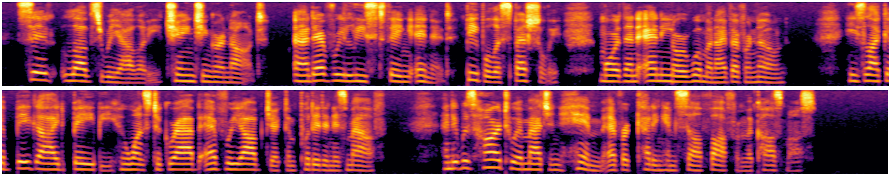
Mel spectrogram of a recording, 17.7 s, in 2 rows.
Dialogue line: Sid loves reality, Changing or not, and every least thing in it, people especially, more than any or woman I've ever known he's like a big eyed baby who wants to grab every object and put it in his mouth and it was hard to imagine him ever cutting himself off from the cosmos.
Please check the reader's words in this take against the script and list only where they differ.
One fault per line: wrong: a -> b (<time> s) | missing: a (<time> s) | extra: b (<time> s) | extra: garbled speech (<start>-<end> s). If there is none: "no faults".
no faults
